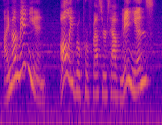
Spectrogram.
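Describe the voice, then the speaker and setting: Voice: high voice, big pitch swings, moderate pace, soft background music, heavily acted. Shrieking unhinged little villain minion. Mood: eager, manic. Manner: unhinged villain, cackling and shouting. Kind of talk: cartoon game voice acting.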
